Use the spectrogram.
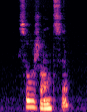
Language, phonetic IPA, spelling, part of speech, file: Polish, [swuˈʒɔ̃nt͡sɨ], służący, noun / verb, LL-Q809 (pol)-służący.wav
